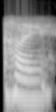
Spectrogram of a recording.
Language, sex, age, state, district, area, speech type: Assamese, male, 18-30, Assam, Sonitpur, rural, conversation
